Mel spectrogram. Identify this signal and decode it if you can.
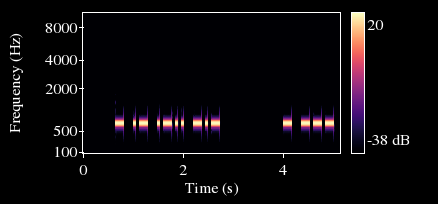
Morse code, heard as a keyed tone, about 20 wpm, 700 Hz. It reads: TALK TO
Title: 3x Word-Spacing - Sentences from Top 400 Words - 20wpm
